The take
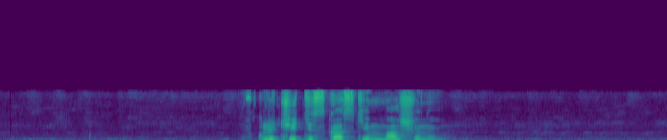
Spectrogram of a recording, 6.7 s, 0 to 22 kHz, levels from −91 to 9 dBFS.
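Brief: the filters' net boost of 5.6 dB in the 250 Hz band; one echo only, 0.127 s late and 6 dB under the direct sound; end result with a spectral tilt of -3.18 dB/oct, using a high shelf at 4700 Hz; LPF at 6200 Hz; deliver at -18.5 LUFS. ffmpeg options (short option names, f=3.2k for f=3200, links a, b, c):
-af "lowpass=6.2k,equalizer=f=250:t=o:g=7,highshelf=f=4.7k:g=8,aecho=1:1:127:0.501,volume=7dB"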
